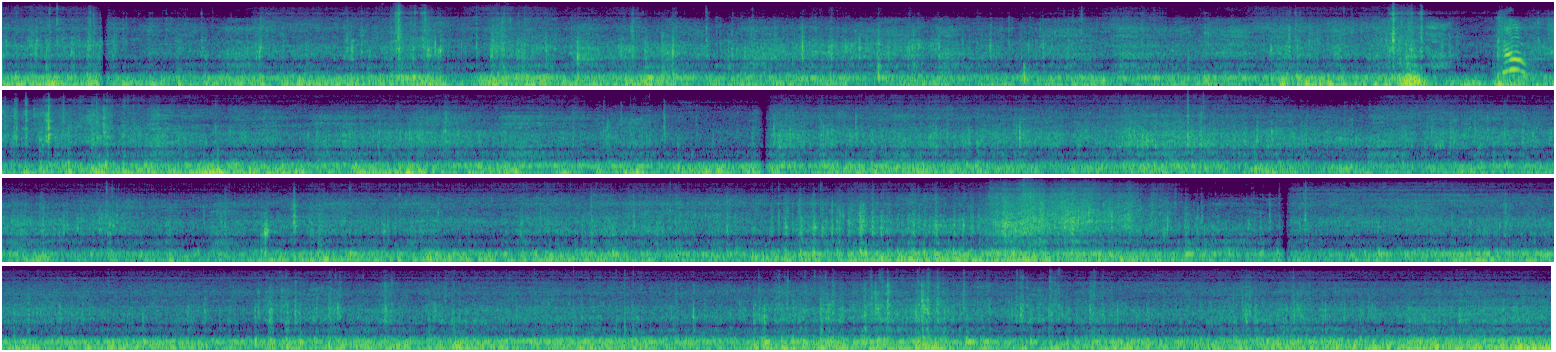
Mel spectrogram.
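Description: Mountain bike riding along a dirt singletrack trail, heard from a camera mounted on the bike: a steady rumble of tyres on dirt and the bike rattling over the ground. A couple of sharp knocks come about seven seconds in.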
